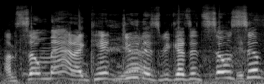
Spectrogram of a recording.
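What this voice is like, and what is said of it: Impression of a frustrated game player. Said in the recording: “That was my impression ... that was my impression of someone playing Flappy Bird”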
